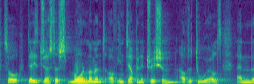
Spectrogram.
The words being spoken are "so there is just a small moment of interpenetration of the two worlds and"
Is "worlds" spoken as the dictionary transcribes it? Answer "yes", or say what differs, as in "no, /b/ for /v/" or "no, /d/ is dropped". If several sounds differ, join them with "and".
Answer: yes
